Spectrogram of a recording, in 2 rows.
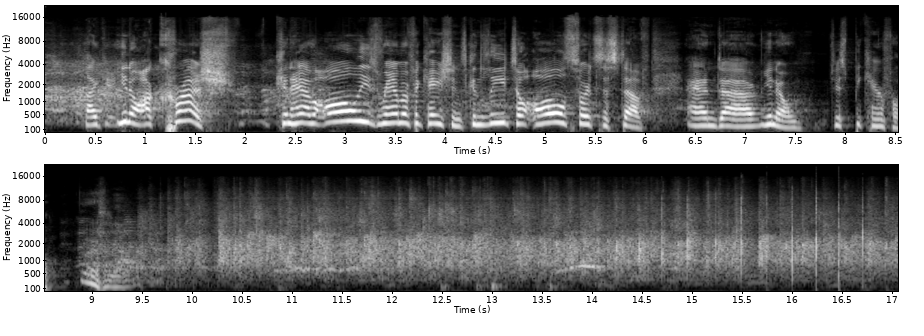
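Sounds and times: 
laughter: 0:00.0 - 0:07.2, 0:08.7 - 0:10.2
speech: 0:00.4 - 0:09.6
crowd applauding: 0:09.1 - 0:17.0
sharp individual claps: 0:10.1 - 0:17.0.

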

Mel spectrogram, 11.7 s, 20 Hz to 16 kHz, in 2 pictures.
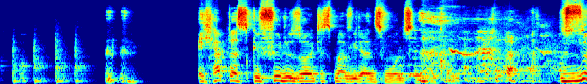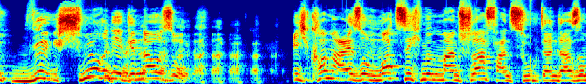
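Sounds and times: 
man knocking on a door: 0:00.0 - 0:01.0
speech: 0:01.0 - 0:01.4, 0:02.0 - 0:11.7
laughter: 0:04.0 - 0:09.0.

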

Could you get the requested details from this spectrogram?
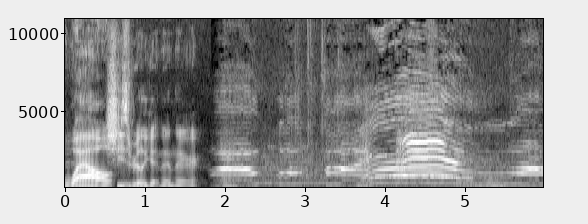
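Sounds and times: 
speech: 0:00.0 - 0:01.8
cat meowing and yowling: 0:01.8 - 0:05.9.

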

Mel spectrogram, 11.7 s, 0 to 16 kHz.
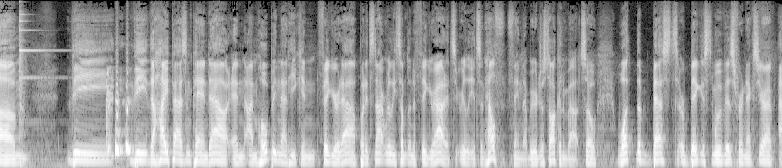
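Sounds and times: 
speech: 0:00.0 - 0:11.7
bright bicycle-style bell dinging: 0:00.2 - 0:01.0.

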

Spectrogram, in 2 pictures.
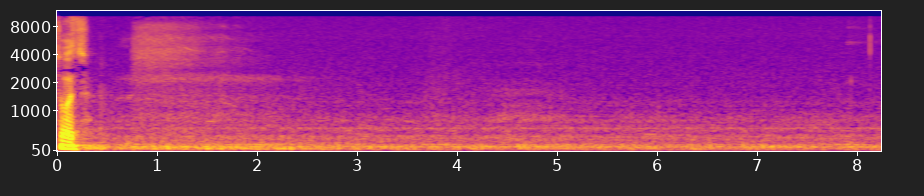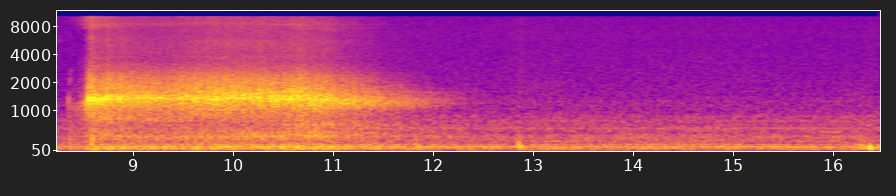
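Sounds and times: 
person inhaling slowly: 0:00.7 - 0:02.0, 0:08.4 - 0:12.4
breathy exhale during box breathing: 0:00.7 - 0:02.3, 0:08.4 - 0:12.4.

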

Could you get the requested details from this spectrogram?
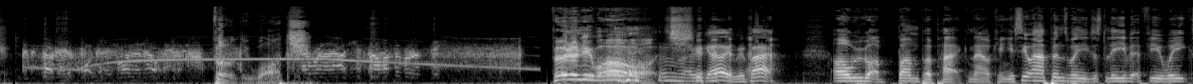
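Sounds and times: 
police siren sound effect: 0:00.2 - 0:05.5
speech: 0:02.1 - 0:03.2, 0:05.5 - 0:11.9.

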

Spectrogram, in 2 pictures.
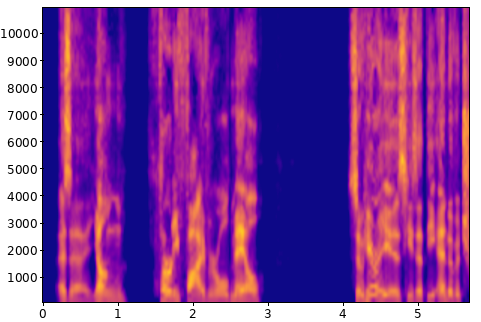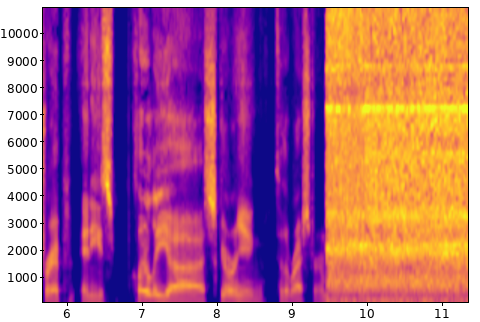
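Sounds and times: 
speech: 0:00.2 - 0:03.0, 0:04.1 - 0:11.3
helicopter engine and rotor roar: 0:09.5 - 0:11.3.

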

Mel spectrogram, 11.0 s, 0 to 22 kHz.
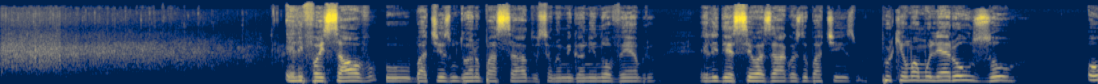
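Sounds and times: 
audience applauding: 0:00.0 - 0:03.0
speech: 0:02.8 - 0:10.2.

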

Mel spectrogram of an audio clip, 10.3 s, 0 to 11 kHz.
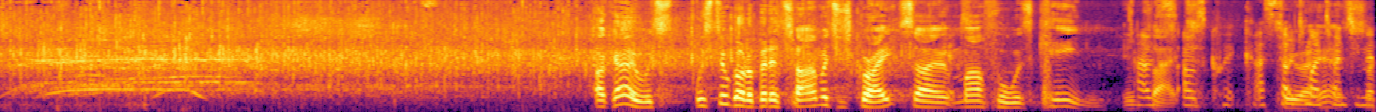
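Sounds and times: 
room full of people applauding: 0:00.0 - 0:07.3
speech: 0:04.5 - 0:10.3.

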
